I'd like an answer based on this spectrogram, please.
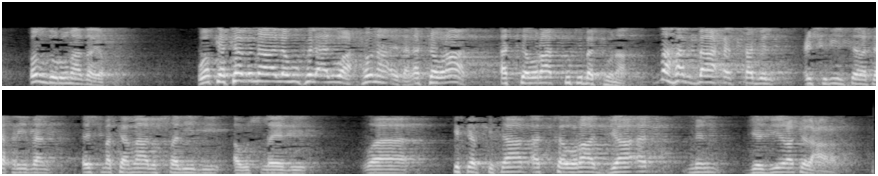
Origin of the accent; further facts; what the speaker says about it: Baghdad, Baghdad Governorate, Iraq; أنا إنسان من بغداد، أنا إنسان من شام مرة، ولكن صحيح فيما قبل ذلك أنا من نسل الإمام الهادي سلام الله عليه، من نسل الأئمة سلام الله عليهم.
